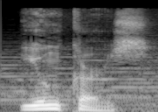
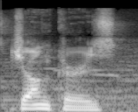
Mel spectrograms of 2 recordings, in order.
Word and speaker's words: Junkers: are scholar officials and in prussia i believe this is pronounced junkers i don't think it's i don't think it's junkers i imagine landowners in prussia are called junkers but feel free to correct me if i'm wrong there meanwhile intelligencia in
